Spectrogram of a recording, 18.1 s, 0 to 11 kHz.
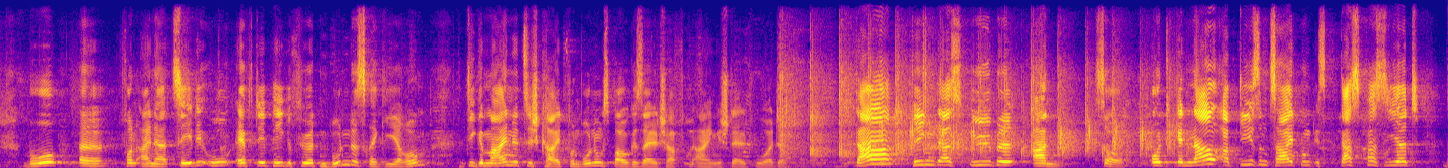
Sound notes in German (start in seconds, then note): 9.7 Beifall bei der LINKEN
